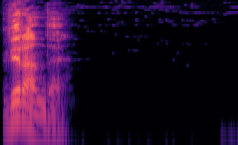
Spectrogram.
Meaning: verandah
- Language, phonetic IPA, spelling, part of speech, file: Russian, [vʲɪˈrandə], веранда, noun, Ru-веранда.ogg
